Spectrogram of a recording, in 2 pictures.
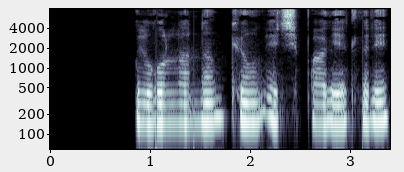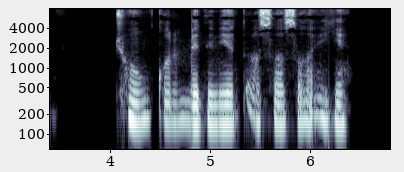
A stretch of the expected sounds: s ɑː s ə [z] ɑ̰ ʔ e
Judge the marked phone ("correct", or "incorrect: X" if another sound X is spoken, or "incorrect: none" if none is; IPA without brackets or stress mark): incorrect: ʁ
